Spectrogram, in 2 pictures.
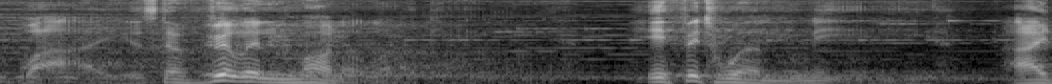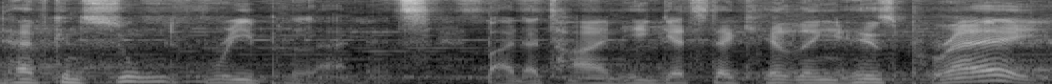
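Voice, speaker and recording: A man uses a put-on character voice at a medium pitch. He speaks at a very slow pace over clear background music. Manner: disdainful.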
